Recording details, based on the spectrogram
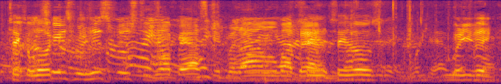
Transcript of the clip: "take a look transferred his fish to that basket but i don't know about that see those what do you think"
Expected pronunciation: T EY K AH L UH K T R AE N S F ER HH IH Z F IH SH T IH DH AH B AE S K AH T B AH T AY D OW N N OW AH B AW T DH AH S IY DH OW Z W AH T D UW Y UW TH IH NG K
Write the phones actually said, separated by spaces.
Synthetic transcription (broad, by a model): T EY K AH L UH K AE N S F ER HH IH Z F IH S T IH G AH B AE S K AH T B AH T AY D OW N N OW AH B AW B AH S IY DH OW Z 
